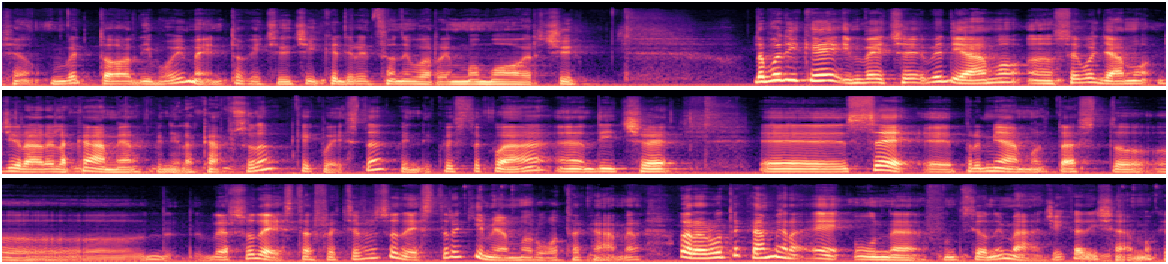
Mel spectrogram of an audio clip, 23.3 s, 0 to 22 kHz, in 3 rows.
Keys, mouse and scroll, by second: 18.6 click, 18.8 click, 21.7 click, 22.9 click, 23.2 click.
